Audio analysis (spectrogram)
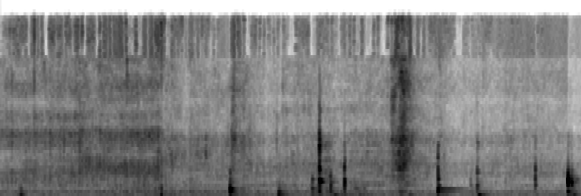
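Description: Chili ingredients brown in a hot pan with a steady soft sizzle, punctuated by occasional clicks and scraping taps of stirring.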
